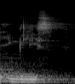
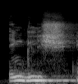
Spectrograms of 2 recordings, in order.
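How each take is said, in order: First: इंग्लिश with a plain s at the end, softer; teacher imitates the common mistake, इंग्लिश ending in s; wrong English pronunciation. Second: इंग्लिश with a clear sh sound at the end, said louder; teacher models इंग्लिश ending in a crisp sh; correct English pronunciation. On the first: Teacher showing students the wrong way to say इंग्लिश, ending in s. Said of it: "ना कि इंग्लिश". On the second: Teacher showing students the right way to say इंग्लिश, crisp sh. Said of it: "इंग्लिश होता है, ना कि इंग्लिश". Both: Shown as a demonstration.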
